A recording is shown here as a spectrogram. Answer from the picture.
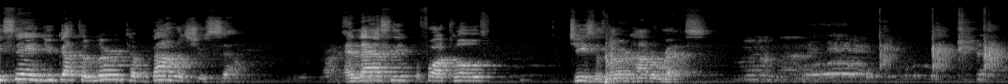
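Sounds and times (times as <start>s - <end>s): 
speech: 0.0s - 2.5s, 3.3s - 5.0s, 5.7s - 8.1s, 9.8s - 10.0s
audience clapping: 8.8s - 10.0s.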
